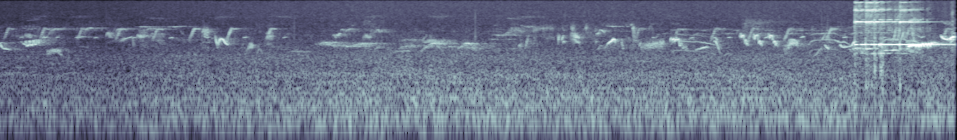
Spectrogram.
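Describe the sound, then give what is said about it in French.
A bell rings at a garden gate, sounding as one short, loud, bright burst near the end, over steady birdsong that chirps and twitters throughout. “On sonne au portail.”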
